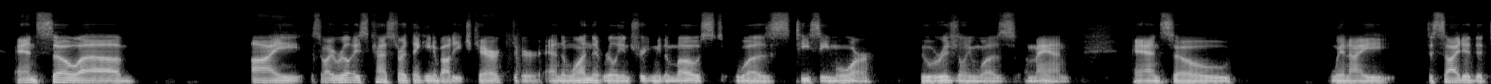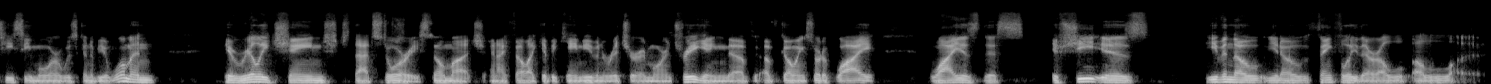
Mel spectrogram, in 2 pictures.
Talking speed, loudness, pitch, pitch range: 170 wpm, -19 LUFS, 85 Hz, 80-95 Hz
